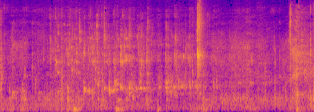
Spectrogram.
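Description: A drink is poured into a cup, a steady splashing trickle running for several seconds, with a sharp clink near the middle and a brief swell toward the end.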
